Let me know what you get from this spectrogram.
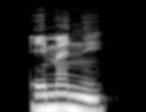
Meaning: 1. to emanate, to come (from) 2. to radiate
- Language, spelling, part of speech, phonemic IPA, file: French, émaner, verb, /e.ma.ne/, Fr-émaner.ogg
